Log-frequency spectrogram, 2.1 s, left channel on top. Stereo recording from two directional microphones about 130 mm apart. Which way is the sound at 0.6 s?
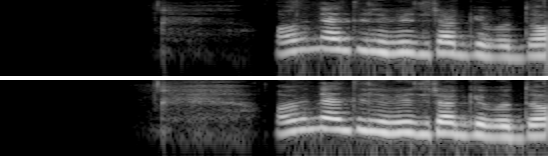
35° right (ahead or behind).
